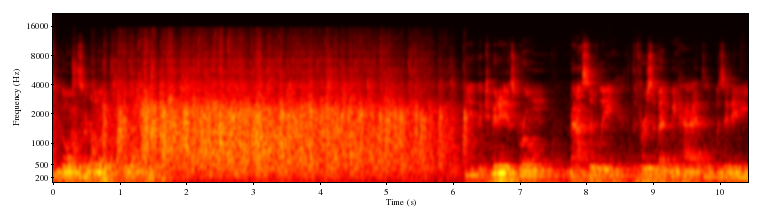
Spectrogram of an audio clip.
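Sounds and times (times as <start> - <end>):
speech: 0.1 - 1.7, 6.2 - 10.4
audience applause: 0.2 - 6.3.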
